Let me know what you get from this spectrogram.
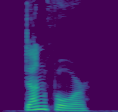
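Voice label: "done for", British English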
